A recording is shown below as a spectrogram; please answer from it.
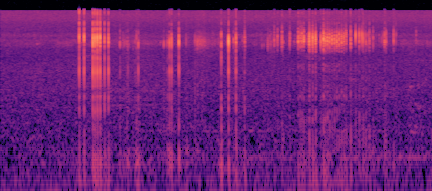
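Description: Faint clicks and rustles of a phone being handled and moved while it films, with a cluster of clicks about a second in and a longer rustle near the end.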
